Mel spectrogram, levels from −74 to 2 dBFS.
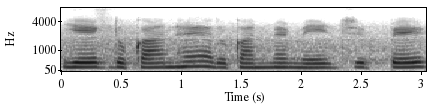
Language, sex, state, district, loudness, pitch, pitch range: Hindi, female, Uttar Pradesh, Jyotiba Phule Nagar, -15 LUFS, 200 Hz, 195-210 Hz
